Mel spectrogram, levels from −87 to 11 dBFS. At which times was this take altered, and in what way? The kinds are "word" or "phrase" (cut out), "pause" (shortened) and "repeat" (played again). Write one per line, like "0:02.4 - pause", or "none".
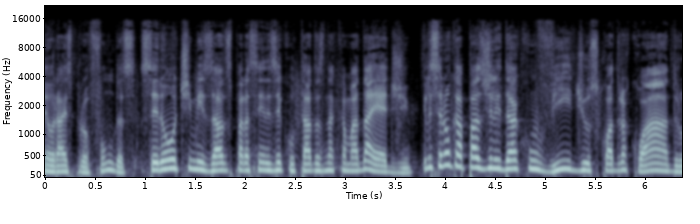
none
